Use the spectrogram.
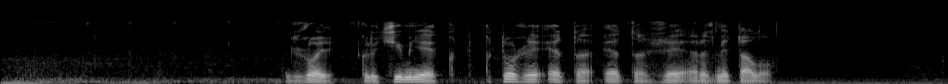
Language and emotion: Russian, neutral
